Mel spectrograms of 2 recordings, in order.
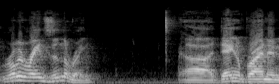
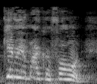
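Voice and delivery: much higher, urgent demand; mock demanding Daniel Bryan; 14 semitones higher than usual. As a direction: bark for the mic. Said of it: "he's like".

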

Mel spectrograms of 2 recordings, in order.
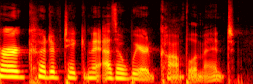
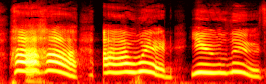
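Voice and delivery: high, very loud taunting crow; gloating; 11 semitones higher, 13 dB louder, slower than usual. Retold or imitated. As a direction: imitate a sore winner shouting in triumph. Acting Toby gloating to Rick.

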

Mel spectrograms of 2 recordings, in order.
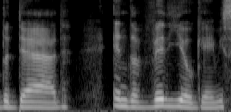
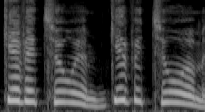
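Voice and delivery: high, urgent, insistent plea; urgent pleading; 9 semitones higher than usual. Retold or imitated. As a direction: push him to hand it over. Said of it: "Anne Hathaway's like".

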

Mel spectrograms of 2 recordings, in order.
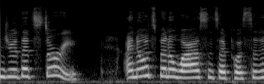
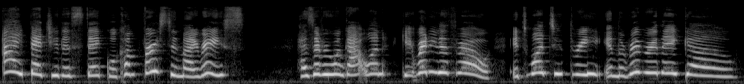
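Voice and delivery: put-on excited girl voice; 8 semitones higher than usual. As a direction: cheer the race on. Girl leads a stick race.

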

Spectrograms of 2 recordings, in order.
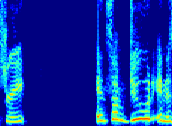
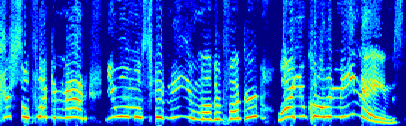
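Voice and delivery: high-pitched, incredulous retort; laughing disbelief; 12 semitones higher, 4 dB louder than usual. Retold or imitated. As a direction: protest in amused outrage, voice pitched up. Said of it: "I started laughing".

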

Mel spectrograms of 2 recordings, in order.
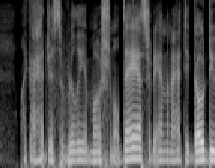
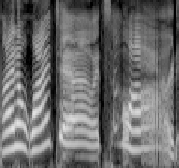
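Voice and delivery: high, very slow whine; whining; 5 dB louder, much slower than usual. Retold or imitated. Complaining about writing new material, high slow whine. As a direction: drag it out like a sulking kid.

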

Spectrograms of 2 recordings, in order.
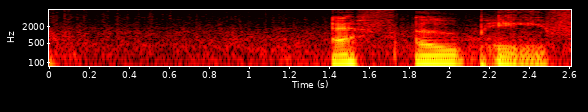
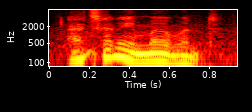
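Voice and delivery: raised, louder insistence; insistent; 5 semitones higher, 5 dB louder, faster than usual. A narrator's reading. Owl returning to his cut-off announcement, insistent. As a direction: press the unfinished point, pitched up. Owl, interrupted, tries to finish again.

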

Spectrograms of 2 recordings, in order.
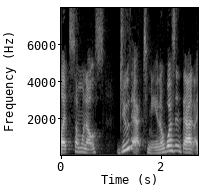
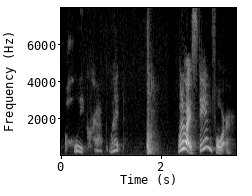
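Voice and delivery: stunned whisper; 7 semitones higher than usual. Retold or imitated. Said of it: "I realized".

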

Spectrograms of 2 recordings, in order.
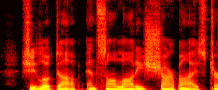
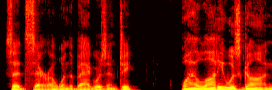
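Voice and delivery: plain reading voice

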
